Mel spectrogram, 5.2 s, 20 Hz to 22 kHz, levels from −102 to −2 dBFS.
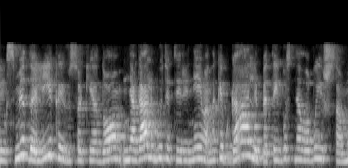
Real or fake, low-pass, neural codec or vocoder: real; 7.2 kHz; none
